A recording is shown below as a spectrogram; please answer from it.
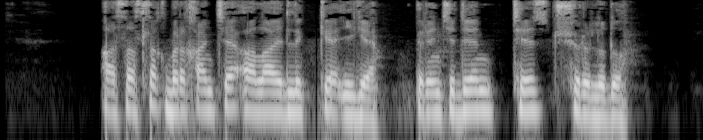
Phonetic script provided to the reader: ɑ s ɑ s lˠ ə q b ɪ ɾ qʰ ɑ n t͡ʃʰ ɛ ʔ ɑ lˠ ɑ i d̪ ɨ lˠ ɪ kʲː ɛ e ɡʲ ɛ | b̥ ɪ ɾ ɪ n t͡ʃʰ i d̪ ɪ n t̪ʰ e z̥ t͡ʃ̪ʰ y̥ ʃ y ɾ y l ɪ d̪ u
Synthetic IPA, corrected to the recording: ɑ s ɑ s lˠ ə q b ɪ ɾ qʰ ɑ n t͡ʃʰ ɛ ʔ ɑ lˠ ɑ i d̪ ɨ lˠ ɪ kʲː ɛ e ɡʲ ɛ | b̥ ɪ ɾ ɪ n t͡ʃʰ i d̪ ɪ n t̪ʰ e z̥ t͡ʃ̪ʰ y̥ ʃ y ɾ y l ɪ d̪ u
